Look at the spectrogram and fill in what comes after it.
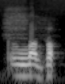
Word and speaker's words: Levant: Levant.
